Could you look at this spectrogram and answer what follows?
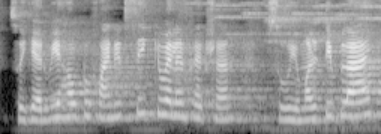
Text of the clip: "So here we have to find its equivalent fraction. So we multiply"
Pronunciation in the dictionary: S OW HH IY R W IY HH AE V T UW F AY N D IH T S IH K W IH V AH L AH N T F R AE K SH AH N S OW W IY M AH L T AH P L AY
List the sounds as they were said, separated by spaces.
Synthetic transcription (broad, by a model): S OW HH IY R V IY HH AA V T UW F AY N D IH T S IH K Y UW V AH L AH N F EH K SH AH N S OW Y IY M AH L T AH P L AY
